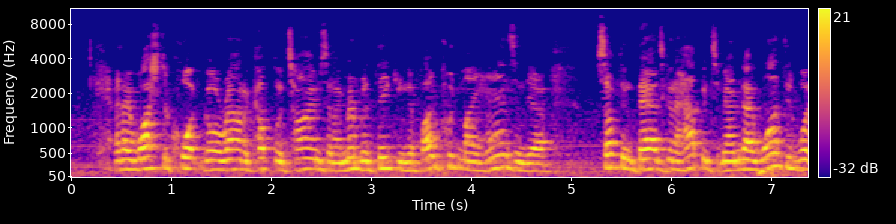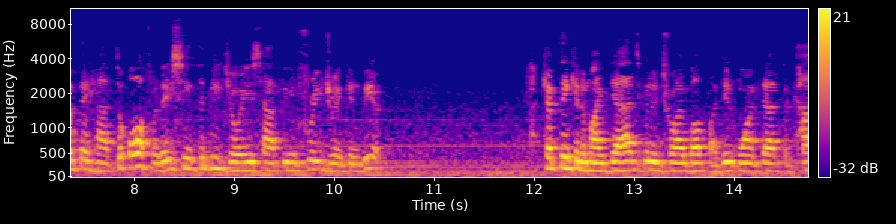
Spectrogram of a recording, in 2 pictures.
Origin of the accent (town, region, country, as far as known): Brooklyn, New York, United States; born or raised there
